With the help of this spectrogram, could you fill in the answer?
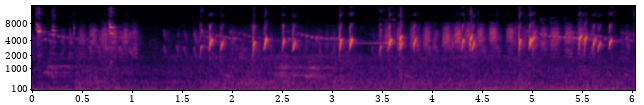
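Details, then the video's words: European goldfinch, kept and trained for song competitions, singing a bright run of twittering notes and drawn thin whistles, building into dense rapid chirping trills toward the end. "How to encourage the goldfinch to respond to stimulation"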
